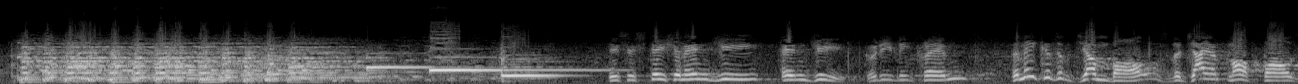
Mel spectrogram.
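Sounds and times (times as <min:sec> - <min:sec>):
loud orchestral overture opening a Christmas play: 0:00.1 - 0:06.3
speech: 0:06.3 - 0:12.9.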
